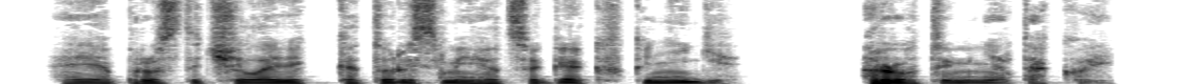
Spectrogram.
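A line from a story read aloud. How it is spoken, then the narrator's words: Quiet conscript speaking. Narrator (Russian): тихо проговорил срочник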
